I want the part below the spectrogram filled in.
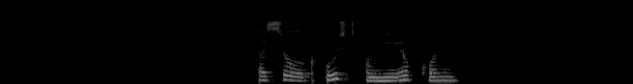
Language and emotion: Russian, neutral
